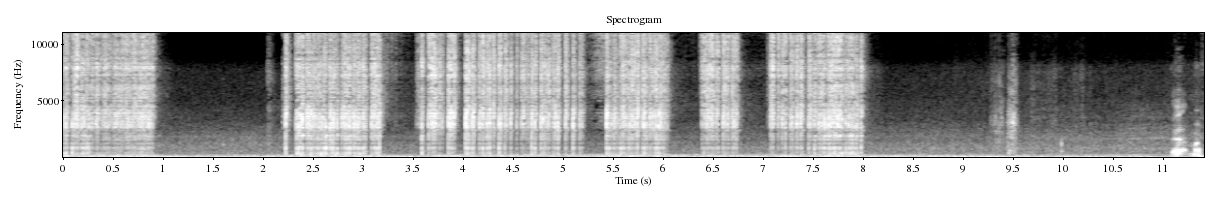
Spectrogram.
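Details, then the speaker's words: MIG welding without shielding gas (gas bottle ran out) on a homemade fuel-pump lock ring tool for an '04 Honda Civic DX; harsh spitting crackle in short irregular bursts, spattering instead of a smooth sizzle, producing poor welds. "is what happens when you weld without gas i'm hoping that it will be strong enough"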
